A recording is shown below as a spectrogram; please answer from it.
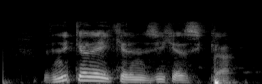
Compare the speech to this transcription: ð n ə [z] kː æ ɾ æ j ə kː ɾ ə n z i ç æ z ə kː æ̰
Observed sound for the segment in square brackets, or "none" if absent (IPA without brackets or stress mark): none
